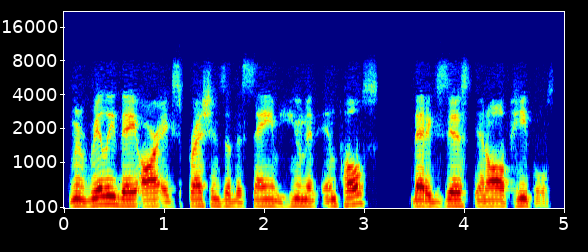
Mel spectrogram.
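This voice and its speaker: A man's voice: mid-range voice, moderate pace, no room sound. A man speaking in a casual conversation as a guest, discursive and arguing his point at length. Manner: discursive, argumentative. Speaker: podcast guest. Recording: dull dry audio.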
